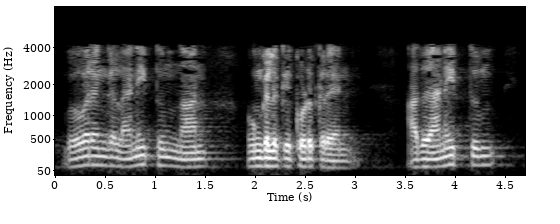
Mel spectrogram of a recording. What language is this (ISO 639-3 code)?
tam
